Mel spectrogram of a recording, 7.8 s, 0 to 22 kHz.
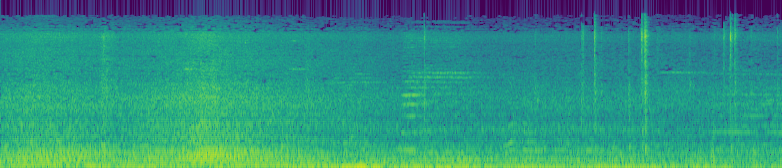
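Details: Tata Vista diesel, fault code P0193 fuel rail pressure low, starting problem, after replacing the pressure pump and fuel filter: settles into a steady, even idle with smooth lift when revved, no knocks or misses; running healthy.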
